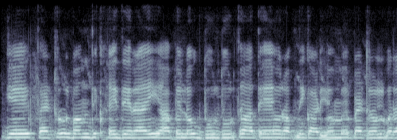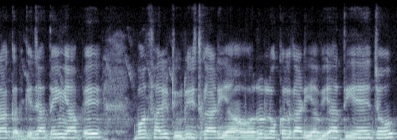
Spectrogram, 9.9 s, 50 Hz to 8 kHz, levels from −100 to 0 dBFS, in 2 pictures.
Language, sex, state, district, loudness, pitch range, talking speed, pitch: Hindi, female, Rajasthan, Jaipur, -13 LUFS, 190-205 Hz, 235 wpm, 195 Hz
